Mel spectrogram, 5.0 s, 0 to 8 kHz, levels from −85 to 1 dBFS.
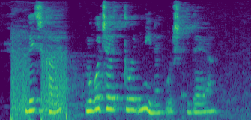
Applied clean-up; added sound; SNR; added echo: classical method WPE with log-MMSE.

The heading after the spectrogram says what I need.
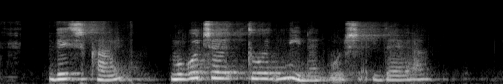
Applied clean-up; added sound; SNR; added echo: neural separator model SepFormer DNS4.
